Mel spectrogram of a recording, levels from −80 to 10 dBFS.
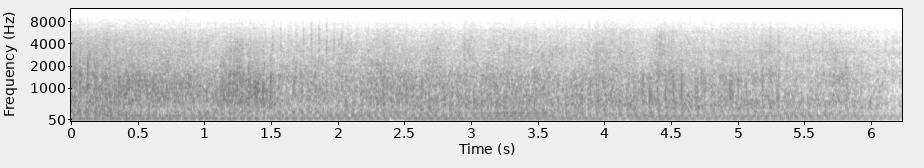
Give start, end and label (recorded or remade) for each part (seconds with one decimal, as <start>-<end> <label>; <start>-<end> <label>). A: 0.0-1.2 recorded; 1.2-4.9 remade; 4.9-6.2 recorded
